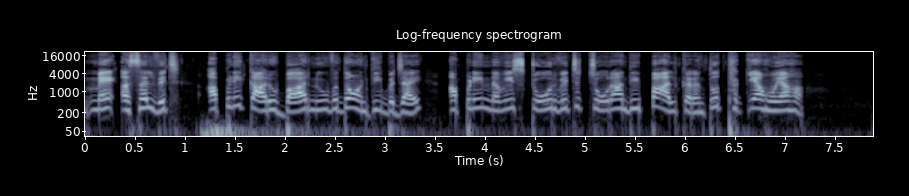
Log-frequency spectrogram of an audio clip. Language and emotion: Punjabi, disgusted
